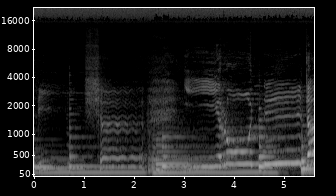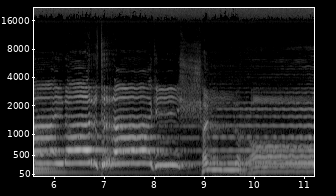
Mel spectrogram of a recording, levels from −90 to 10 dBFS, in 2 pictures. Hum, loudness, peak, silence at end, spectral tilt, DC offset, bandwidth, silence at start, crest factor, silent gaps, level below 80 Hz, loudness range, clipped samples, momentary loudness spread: none; -35 LUFS; -16 dBFS; 0 s; -7 dB/octave; under 0.1%; over 20 kHz; 0 s; 18 dB; none; -74 dBFS; 9 LU; under 0.1%; 12 LU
